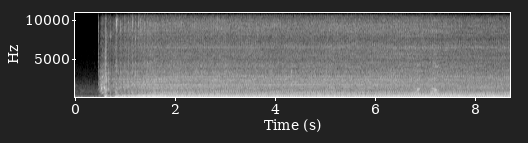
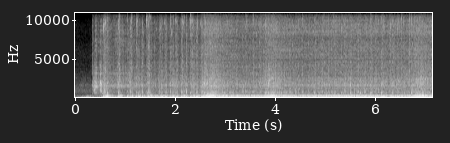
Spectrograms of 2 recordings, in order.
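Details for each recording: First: 1975 Kawasaki Z1 900 four, 23,000 miles, first run after rebuild with carbs done: catches at once and settles into a fast even idle that stays high; carbs need adjusting down, charging system also not working. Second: 1975 Kawasaki Z1 900 four, 23,000 miles, cold start on choke with button starter: catches within half a second, then strong even four-cylinder burble with steady revs; healthy cold start.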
